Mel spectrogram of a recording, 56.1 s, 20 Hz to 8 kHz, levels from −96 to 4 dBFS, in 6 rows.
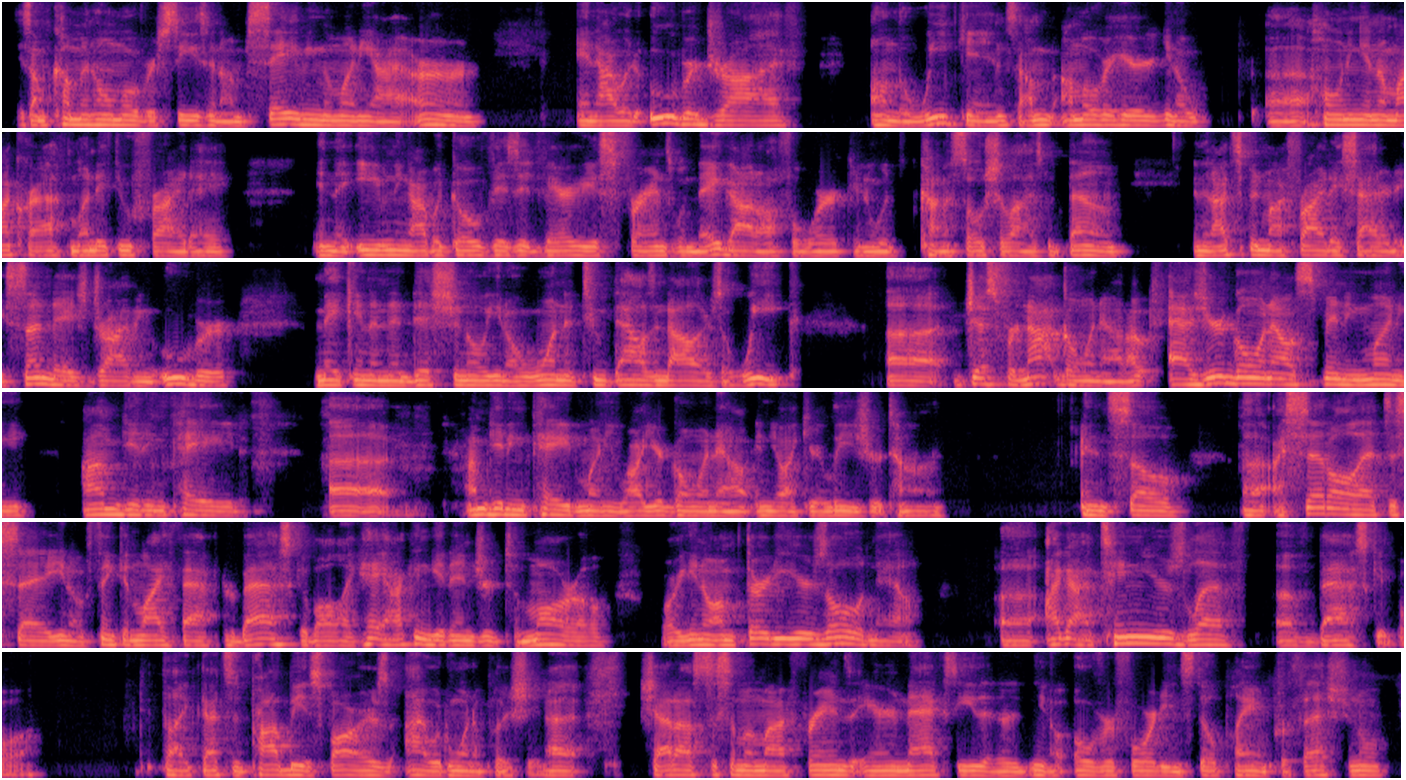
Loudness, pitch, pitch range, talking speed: -25 LUFS, 105 Hz, 100-110 Hz, 190 wpm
